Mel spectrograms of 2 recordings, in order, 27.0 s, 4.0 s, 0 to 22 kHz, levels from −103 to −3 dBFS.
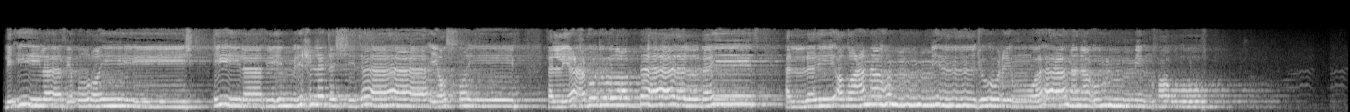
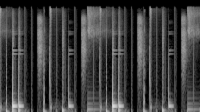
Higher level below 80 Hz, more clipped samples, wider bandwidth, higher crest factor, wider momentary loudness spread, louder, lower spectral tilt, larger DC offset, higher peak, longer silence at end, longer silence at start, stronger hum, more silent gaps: second, -62 dBFS vs -42 dBFS; neither; second, 8 kHz vs 17 kHz; second, 14 dB vs 26 dB; about the same, 6 LU vs 7 LU; first, -16 LUFS vs -30 LUFS; about the same, -3 dB/octave vs -2.5 dB/octave; neither; about the same, -2 dBFS vs -4 dBFS; first, 2.1 s vs 0 s; about the same, 0.1 s vs 0 s; neither; neither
